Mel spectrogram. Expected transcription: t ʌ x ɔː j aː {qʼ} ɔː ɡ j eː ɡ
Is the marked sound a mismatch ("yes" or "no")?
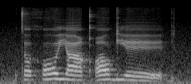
no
